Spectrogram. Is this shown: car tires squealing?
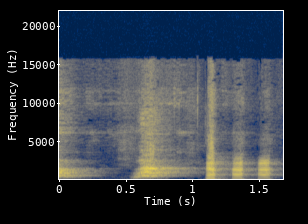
no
